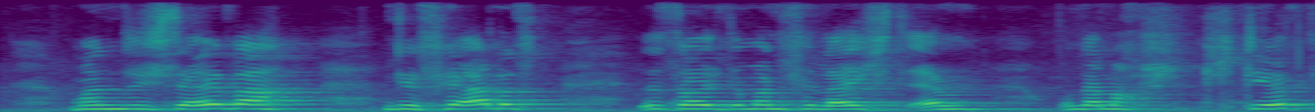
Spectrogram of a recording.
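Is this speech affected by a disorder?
Yes: cerebral palsy, spastic, arms and legs.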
